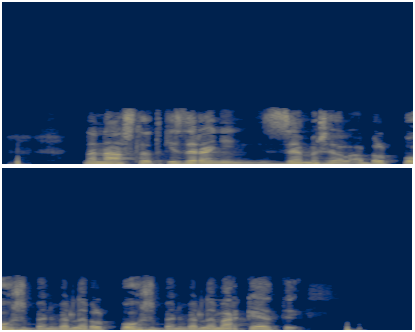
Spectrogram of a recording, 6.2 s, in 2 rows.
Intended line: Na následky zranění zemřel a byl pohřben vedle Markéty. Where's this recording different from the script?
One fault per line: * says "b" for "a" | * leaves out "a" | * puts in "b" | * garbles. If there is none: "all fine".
* puts in "byl pohřben vedle"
